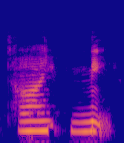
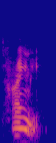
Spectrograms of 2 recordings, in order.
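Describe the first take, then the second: First: "tiny" split into tie, nee; syllable by syllable. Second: Said in the usual way. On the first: Shown as a demonstration. Teacher blending an open syllable, "tiny" split in two. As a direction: sound out "tiny" in two separate beats. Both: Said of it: "We've got an open syllable".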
